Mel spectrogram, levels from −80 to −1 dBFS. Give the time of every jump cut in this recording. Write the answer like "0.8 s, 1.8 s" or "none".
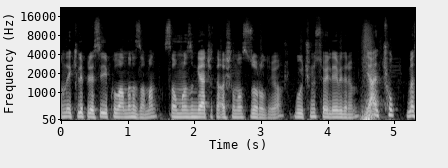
1.5 s, 3.4 s, 4.4 s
